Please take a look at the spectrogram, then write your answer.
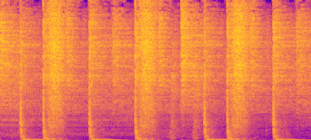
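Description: Programmed drum beat without a sampled break: deep booming kicks with a falling pitch alternate with crisp snare hits in a steady loop of about four beats, loud and dry with no voices.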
